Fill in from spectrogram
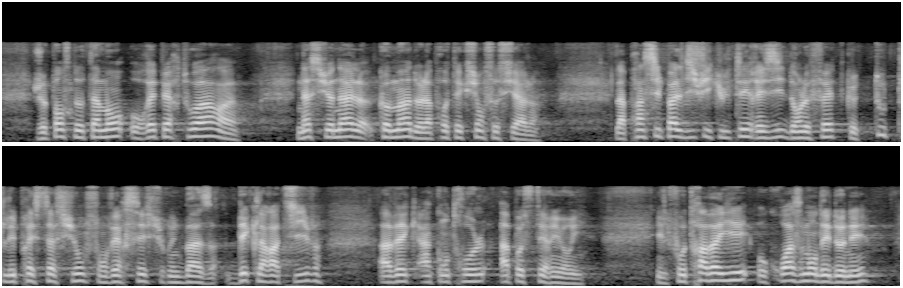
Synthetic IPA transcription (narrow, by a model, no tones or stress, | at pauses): ʒəpɑ̃snɔt̪amɑ̃oʁepɛʁt̪waʁ | nasjɔnalkɔmɛ̃d̪əlapχɔt̪ɛksjɔ̃sɔsjal | lapχɛ̃sipald̪ifikʲylt̪eʁezid̪ːɑ̃ləfɛt̪kət̪ut̪lepχɛst̪asjɔ̃sɔ̃vɛʁsesyʁynbazd̪eklaʁat̪ʰiv | avɛkɛ̃kɔ̃t̪χolapɔst̪eʁjɔʁi | ilfot̪χavajeokχwazmɑ̃d̪ed̪ɔne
